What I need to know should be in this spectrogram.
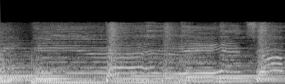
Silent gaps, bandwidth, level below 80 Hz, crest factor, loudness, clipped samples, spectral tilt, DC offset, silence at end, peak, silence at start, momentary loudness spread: none; 7.6 kHz; -24 dBFS; 12 dB; -13 LUFS; under 0.1%; -6 dB/octave; under 0.1%; 0 s; 0 dBFS; 0 s; 3 LU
